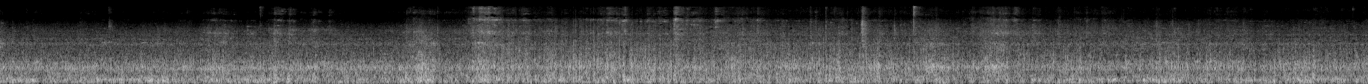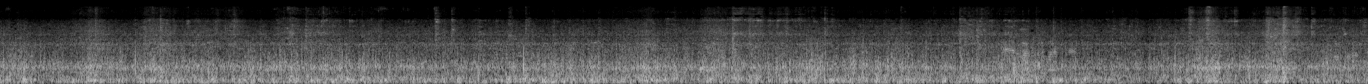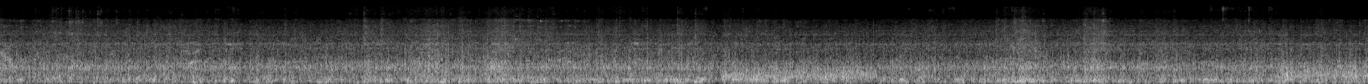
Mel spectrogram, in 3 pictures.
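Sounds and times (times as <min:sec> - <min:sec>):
sharp clicks of train wheels: 0:00.0 - 0:41.0
train wheels rumbling on track: 0:00.0 - 0:41.0.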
